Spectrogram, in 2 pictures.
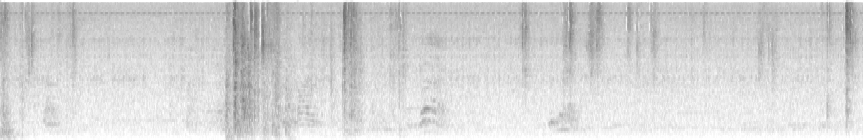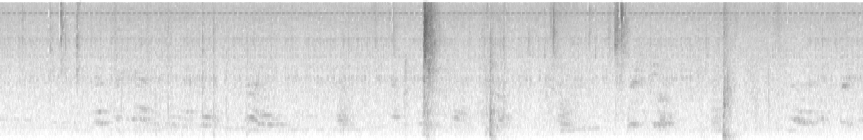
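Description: Bedding rustles as a cat wriggles on it.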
